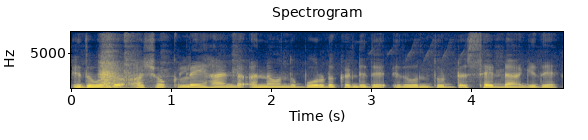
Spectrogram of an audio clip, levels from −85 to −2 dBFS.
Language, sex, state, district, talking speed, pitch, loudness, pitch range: Kannada, female, Karnataka, Koppal, 160 wpm, 180 Hz, -16 LUFS, 175-190 Hz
